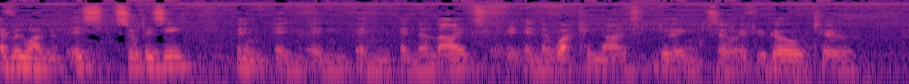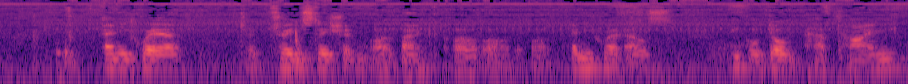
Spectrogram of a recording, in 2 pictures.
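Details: Aphasia, predominantly high-level, in an adult man with word-finding difficulty and reading comprehension problems, who says it is getting better and affects his ability to work.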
